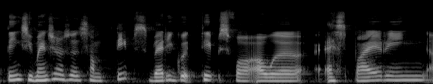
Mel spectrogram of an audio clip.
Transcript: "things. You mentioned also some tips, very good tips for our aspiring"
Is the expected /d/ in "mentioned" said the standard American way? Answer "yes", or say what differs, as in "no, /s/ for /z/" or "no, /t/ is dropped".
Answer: no, /d/ is dropped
